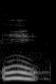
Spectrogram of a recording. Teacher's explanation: Then when you say you close your mouth. And when you say U, you can't say it is open fully, nor can you say it is closed. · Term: Ukara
